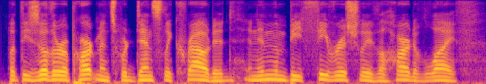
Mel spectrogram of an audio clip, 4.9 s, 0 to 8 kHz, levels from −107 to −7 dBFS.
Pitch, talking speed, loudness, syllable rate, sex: 140 Hz, 195 wpm, -18 LUFS, 5.9 syllables/s, male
